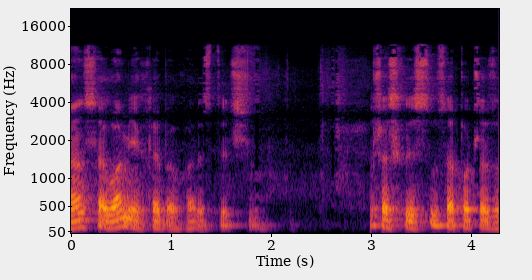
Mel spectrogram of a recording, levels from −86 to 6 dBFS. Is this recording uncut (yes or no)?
no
